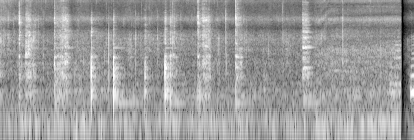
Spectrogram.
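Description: Onions frying with salt and turmeric in a pan for an egg curry, stirred with a utensil: a soft sizzle underneath repeated sharp scraping strokes at an uneven rhythm, close and clear, ending abruptly.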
